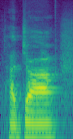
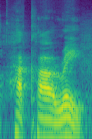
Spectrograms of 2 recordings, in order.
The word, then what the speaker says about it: Hagar: Which becomes Abraham, and Hagar, who people pronounce like Hajar, Hagar, or Hakare, through their son Ishmael, or they say Ismail or Ishmael.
